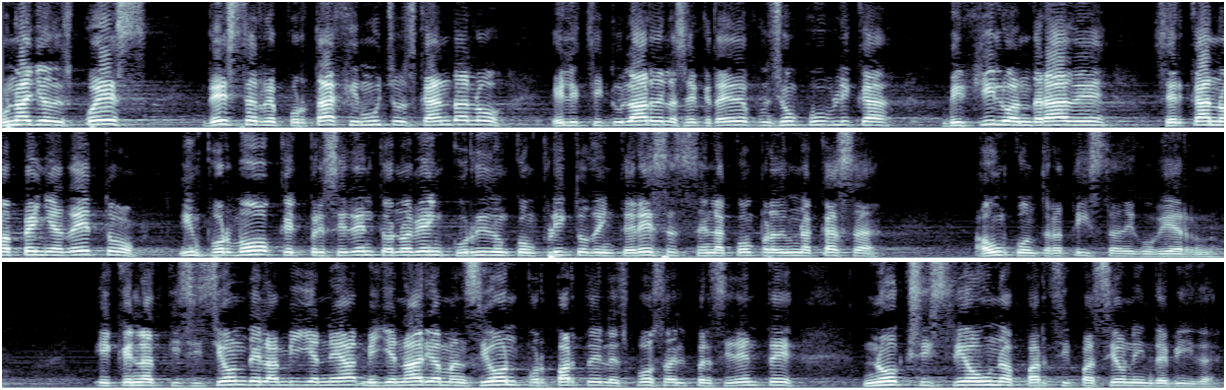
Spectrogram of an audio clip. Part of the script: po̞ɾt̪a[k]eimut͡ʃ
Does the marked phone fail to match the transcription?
yes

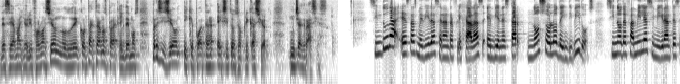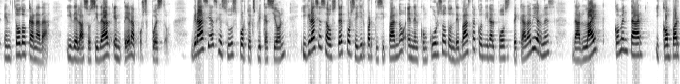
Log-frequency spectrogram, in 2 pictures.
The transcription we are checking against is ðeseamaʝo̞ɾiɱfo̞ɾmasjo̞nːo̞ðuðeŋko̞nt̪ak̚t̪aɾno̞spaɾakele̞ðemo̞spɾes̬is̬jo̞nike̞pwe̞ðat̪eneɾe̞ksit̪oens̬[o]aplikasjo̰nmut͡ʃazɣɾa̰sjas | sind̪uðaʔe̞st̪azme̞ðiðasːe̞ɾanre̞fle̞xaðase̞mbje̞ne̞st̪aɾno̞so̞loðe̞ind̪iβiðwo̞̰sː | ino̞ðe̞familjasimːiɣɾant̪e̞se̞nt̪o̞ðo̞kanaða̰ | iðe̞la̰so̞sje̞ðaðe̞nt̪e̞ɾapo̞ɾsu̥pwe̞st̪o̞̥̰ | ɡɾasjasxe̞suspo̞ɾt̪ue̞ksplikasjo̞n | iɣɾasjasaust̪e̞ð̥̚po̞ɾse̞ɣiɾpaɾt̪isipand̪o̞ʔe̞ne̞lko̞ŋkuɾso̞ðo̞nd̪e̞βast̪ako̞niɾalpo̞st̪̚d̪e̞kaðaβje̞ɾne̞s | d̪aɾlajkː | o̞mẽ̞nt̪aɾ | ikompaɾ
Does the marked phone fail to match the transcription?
yes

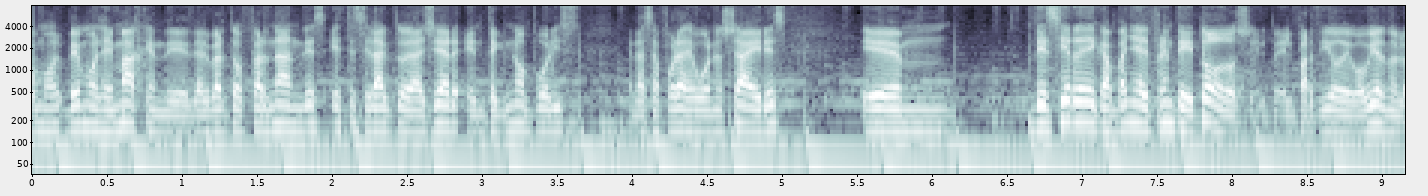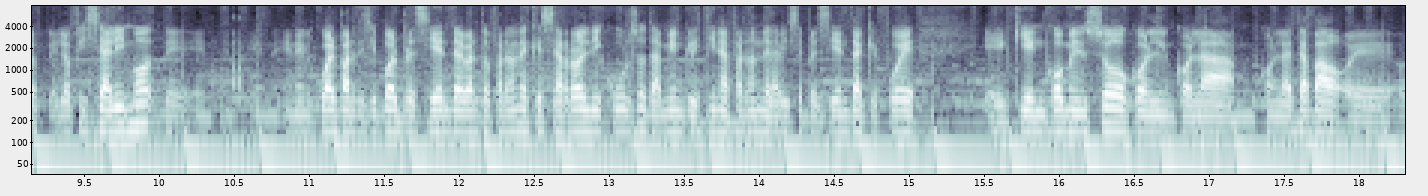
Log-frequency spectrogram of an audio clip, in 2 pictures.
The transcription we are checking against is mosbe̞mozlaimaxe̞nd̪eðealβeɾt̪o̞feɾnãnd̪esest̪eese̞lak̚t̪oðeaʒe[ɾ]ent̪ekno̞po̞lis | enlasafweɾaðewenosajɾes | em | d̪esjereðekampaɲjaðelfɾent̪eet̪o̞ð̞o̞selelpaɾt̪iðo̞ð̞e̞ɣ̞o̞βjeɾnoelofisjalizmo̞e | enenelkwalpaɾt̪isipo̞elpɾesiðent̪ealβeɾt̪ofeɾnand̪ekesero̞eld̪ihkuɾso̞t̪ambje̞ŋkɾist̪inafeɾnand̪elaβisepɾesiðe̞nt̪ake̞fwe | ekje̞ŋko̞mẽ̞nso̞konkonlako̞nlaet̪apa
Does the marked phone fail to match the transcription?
no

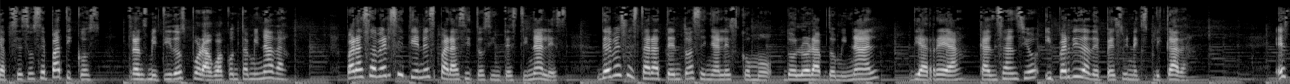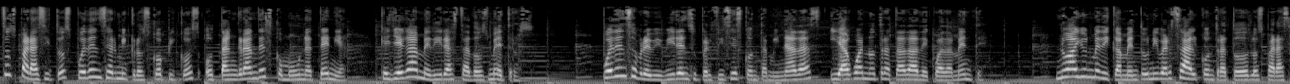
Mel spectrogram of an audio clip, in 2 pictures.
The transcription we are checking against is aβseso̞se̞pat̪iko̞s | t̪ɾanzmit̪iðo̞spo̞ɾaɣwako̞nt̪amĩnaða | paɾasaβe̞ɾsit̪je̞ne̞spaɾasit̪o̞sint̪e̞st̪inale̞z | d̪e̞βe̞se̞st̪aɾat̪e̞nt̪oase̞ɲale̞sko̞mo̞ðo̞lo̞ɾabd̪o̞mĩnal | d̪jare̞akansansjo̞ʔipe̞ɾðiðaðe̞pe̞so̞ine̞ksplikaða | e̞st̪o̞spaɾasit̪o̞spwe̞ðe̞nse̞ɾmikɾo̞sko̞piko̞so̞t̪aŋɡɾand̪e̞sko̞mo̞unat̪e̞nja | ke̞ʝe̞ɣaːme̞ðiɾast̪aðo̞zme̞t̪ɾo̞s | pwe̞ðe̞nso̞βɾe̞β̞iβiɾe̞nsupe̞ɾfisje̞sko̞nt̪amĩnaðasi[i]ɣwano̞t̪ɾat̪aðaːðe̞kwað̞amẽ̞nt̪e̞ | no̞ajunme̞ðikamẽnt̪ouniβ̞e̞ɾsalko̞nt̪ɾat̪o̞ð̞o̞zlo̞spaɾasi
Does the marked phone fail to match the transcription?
yes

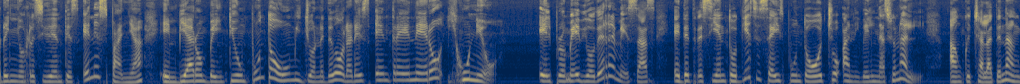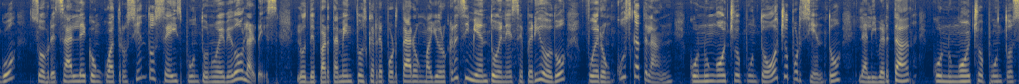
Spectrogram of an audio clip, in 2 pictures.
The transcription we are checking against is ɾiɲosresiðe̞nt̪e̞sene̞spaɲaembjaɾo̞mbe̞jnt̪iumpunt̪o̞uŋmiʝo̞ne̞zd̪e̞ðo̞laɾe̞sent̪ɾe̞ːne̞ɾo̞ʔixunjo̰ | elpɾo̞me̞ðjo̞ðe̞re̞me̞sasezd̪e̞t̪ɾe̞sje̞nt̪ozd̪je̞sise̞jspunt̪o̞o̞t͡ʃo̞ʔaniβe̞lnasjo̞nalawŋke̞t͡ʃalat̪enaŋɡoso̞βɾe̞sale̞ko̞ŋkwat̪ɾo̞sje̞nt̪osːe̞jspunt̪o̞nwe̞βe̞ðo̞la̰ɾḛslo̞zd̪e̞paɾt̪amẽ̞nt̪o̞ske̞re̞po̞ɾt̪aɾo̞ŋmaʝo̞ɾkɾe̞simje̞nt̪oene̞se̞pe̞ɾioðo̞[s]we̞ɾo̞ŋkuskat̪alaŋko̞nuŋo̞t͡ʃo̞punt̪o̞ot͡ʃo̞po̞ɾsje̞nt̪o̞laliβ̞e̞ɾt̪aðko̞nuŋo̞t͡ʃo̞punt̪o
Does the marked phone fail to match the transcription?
yes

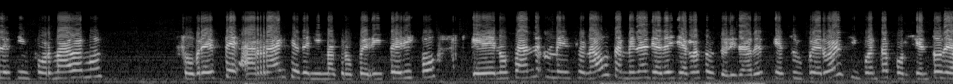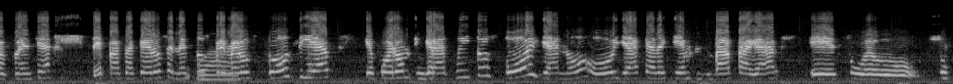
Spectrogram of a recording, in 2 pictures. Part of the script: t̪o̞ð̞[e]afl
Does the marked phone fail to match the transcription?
no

